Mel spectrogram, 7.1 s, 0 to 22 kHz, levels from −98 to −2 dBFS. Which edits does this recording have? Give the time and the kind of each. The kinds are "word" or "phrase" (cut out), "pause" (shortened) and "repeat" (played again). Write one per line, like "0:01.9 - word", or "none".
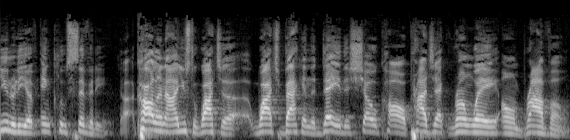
0:01.4 - pause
